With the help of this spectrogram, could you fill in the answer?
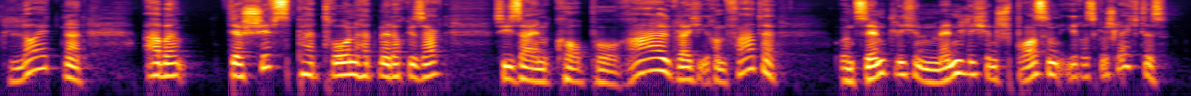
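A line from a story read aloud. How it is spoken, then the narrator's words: Exclaiming. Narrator (German): rief Sir Thomas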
